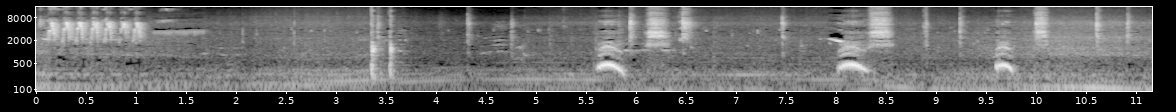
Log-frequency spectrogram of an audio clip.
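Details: Thai-type Oriental magpie-robin opens with a rapid burst of high chatter, then gives spaced, slurred squawky notes and sharp clicks every couple of seconds.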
